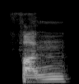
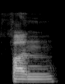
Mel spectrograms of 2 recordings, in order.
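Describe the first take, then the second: First: The syllable is said in the fifth tone. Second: The syllable is said in the third tone. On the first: It means to work hard. "The fifth one is to uh, work hard at something" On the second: It means to teach or accuse. "The third one means um, to to accuse someone, to to teach something"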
